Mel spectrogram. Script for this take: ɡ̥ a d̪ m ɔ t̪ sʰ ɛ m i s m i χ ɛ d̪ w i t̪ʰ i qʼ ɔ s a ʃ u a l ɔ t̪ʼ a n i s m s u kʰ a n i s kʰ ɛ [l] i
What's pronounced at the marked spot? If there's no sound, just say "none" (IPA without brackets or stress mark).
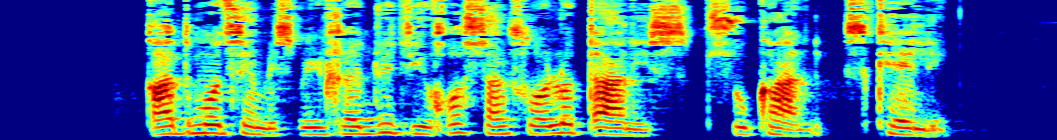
l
